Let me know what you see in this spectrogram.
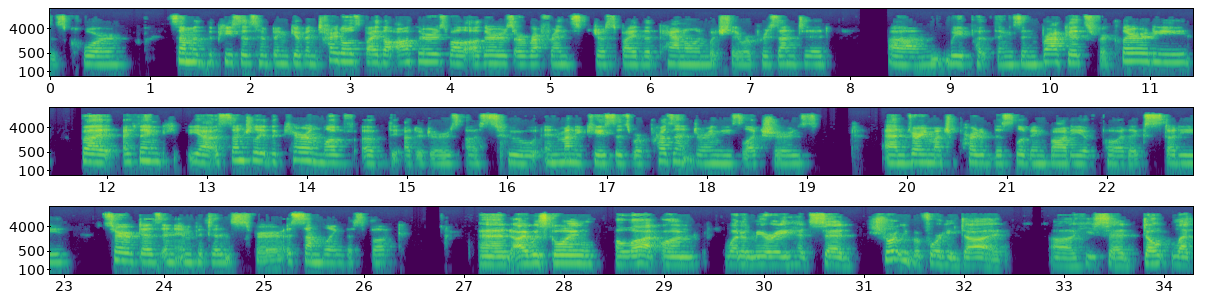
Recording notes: City Lights in conjunction with Naropa University and Nightboat Books present. This event was originally broadcast via Zoom.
